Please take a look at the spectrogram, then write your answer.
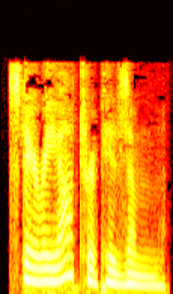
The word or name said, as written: stereotropism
